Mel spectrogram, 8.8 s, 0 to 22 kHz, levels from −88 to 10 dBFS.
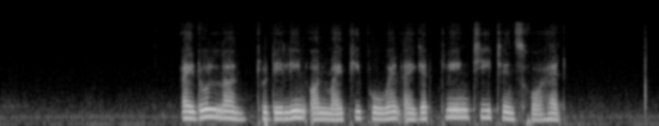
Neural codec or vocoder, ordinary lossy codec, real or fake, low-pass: none; Opus, 16 kbps; real; 10.8 kHz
